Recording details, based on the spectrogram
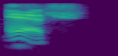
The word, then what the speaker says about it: Esch: But he dropped out of his fight against Eric Butterbean Esch. That's how you pronounce it.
